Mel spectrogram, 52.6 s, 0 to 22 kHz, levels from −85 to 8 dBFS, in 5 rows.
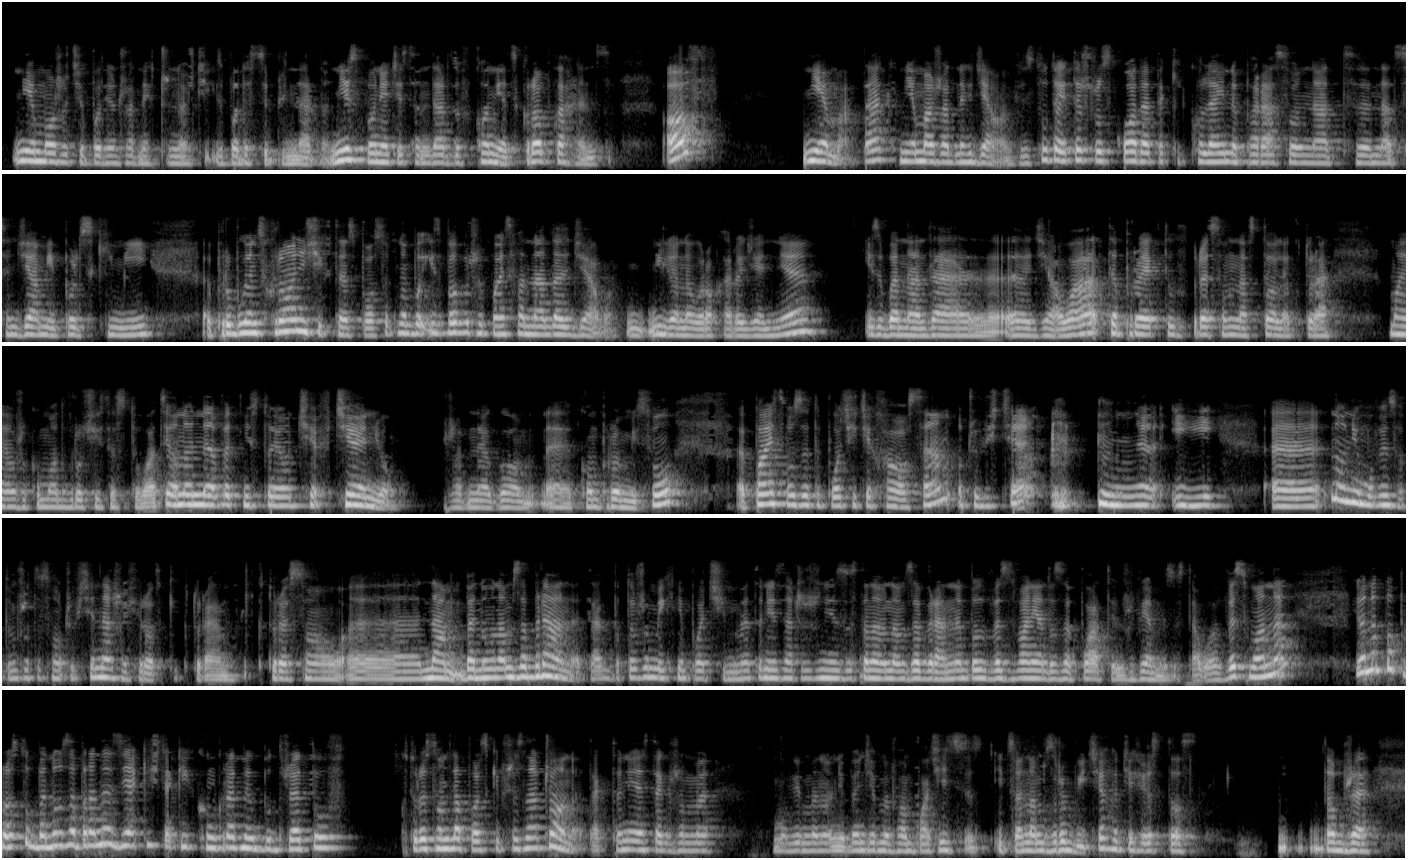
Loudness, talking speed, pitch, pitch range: -20 LUFS, 180 wpm, 195 Hz, 180-225 Hz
